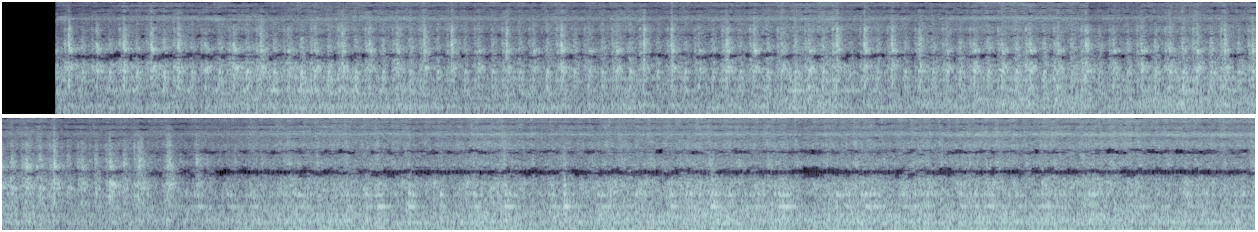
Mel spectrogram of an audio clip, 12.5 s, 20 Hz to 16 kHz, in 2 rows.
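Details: 1999 Jeep 4.0 at idle: constant light ticking, about three or four clicks a second, that stops briefly when pressure is applied on the #5 exhaust valve; owner suspects a collapsed or stuck lifter, piston slap not ruled out.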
